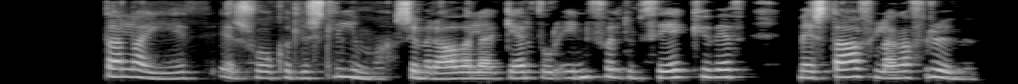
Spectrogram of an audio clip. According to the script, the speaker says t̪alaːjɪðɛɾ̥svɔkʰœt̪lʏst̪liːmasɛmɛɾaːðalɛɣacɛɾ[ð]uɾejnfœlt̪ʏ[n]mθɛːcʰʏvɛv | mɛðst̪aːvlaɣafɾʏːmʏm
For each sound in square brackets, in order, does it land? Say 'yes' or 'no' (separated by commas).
yes, no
